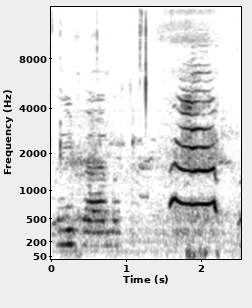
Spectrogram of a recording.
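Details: Four-year-old female house cat named Kitty during the birth of a kitten, helped by a person and worn out; a human voice speaks, then a single sustained, level meow, slightly falling at its end.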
